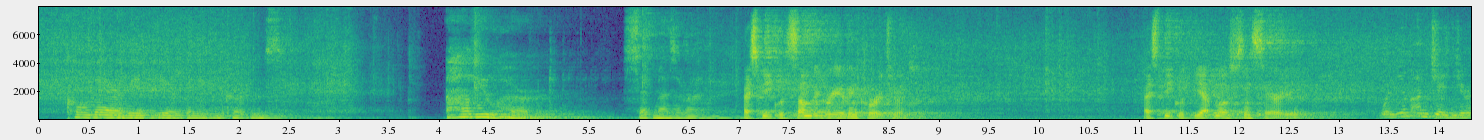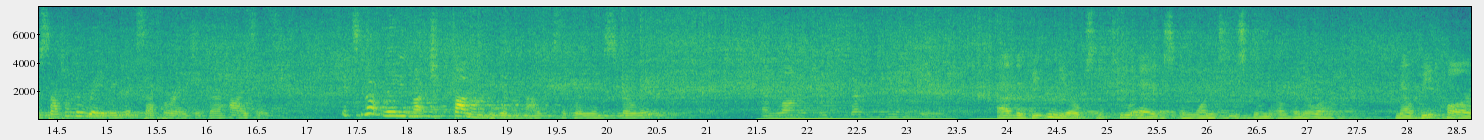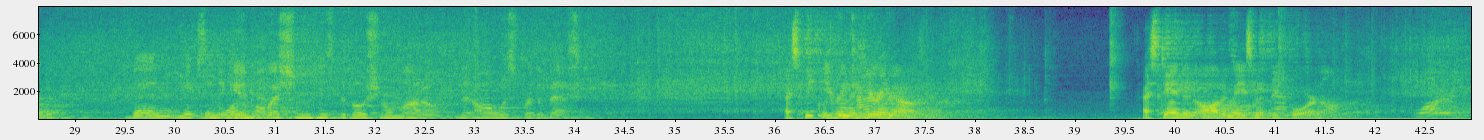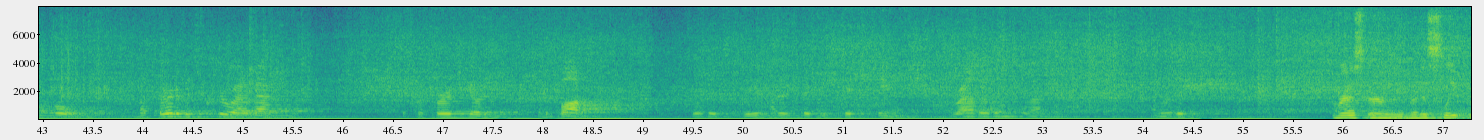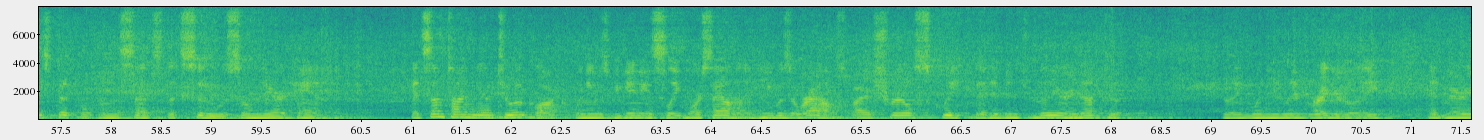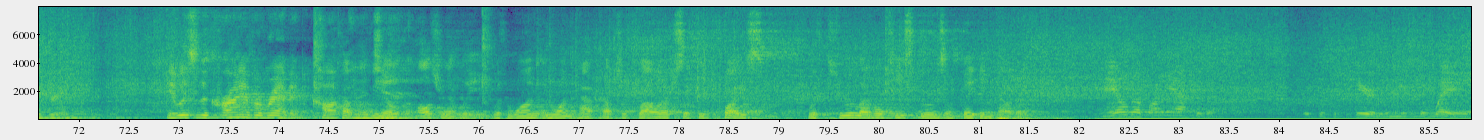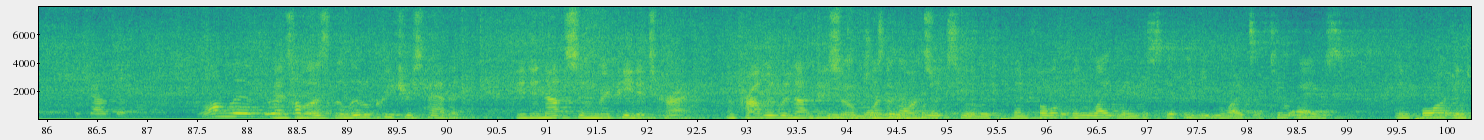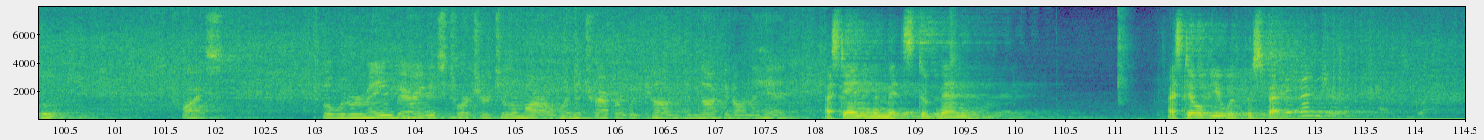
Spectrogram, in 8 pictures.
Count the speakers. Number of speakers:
six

